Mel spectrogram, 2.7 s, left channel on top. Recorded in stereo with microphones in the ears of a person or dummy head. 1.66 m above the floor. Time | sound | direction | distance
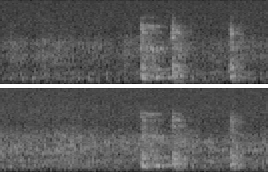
1.4 | a cough | 50° left (ahead or behind) | 5 m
